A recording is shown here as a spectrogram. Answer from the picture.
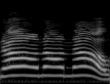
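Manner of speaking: high-pitched, very loud, full-out screaming. Recounting how a man watches his father get shot, retelling a scream. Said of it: "And he's screaming".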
